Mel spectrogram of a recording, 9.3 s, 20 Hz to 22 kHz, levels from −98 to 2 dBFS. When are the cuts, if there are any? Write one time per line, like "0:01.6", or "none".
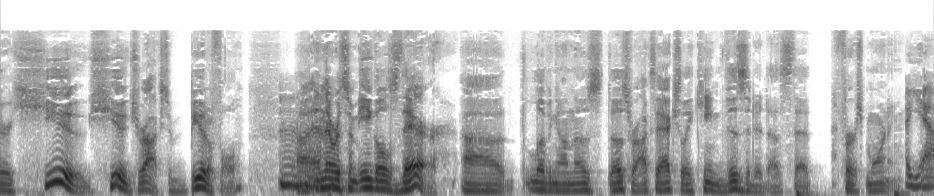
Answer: none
